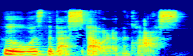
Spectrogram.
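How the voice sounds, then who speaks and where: A woman's voice: normal speed, mellow. A woman reading a children's story aloud as narration, with little asides to the listeners.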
